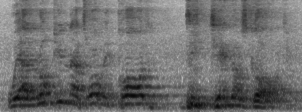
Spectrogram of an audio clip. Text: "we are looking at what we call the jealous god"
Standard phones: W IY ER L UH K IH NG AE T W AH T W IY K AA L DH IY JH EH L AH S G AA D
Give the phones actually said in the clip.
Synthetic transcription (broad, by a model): W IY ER L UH K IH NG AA T W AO T W IY K AA L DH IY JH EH N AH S G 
